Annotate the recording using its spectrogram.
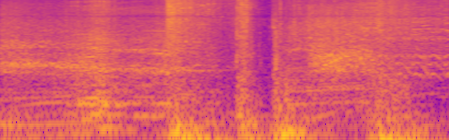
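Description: Car engines revving as cars drift through smoky burnouts, mixed with trailer sound effects. A rushing swell comes about two seconds in and cuts out briefly, followed by deep booming hits, the loudest near the end.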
